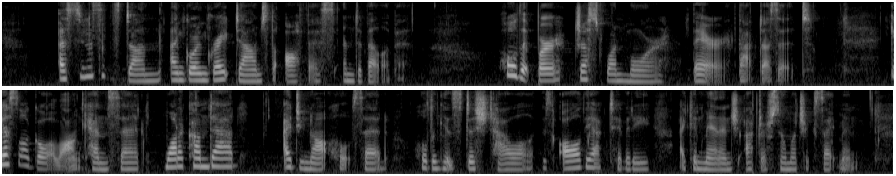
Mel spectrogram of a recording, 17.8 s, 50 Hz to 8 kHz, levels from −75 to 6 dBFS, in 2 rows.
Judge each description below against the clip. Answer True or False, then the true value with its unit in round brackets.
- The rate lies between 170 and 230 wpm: True (185 wpm)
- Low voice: False (190 Hz)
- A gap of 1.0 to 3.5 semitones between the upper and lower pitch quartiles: False (4.6 semitones)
